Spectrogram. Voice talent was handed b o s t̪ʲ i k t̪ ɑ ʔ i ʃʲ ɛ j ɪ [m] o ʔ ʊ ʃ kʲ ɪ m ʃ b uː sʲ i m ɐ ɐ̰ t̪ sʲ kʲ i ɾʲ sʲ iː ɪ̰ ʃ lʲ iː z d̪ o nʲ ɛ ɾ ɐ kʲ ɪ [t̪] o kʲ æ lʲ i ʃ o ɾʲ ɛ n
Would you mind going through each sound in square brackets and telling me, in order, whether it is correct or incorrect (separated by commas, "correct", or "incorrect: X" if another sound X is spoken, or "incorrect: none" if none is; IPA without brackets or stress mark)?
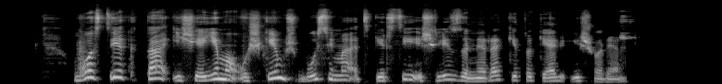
correct, correct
